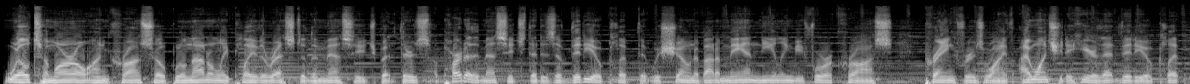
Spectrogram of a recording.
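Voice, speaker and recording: A man preaching a radio sermon, earnest, slowing down when he quotes scripture. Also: sits low, steady tone, in a large hall, music in the background. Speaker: pastor.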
